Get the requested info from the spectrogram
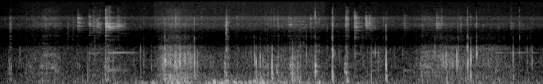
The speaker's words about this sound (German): das klingt für mich ehrlich gesagt ja fast so ein bisschen wie äh, Kuhglockenbimmeln aus Südtirol oder so. Äh, was ist dieses metallische Bimmeln, was wir da im Hintergrund hören? Ähm, ja, das ist wirklich Eis.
